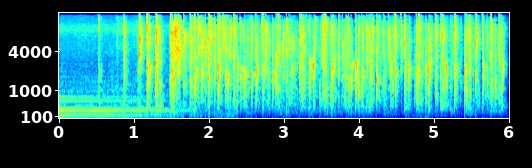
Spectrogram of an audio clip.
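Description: The last strummed chord of an acoustic guitar rings out and fades over the first second and a half. About a second in, audience applause starts and carries on to the end.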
